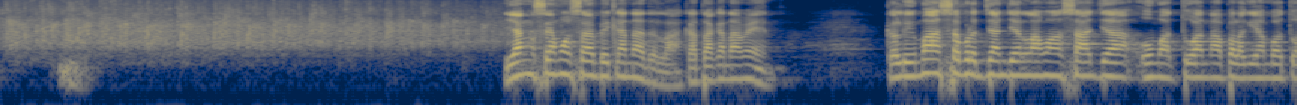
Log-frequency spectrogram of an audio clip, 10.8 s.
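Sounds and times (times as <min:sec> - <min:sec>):
audience applause: 0:00.0 - 0:04.6
speech: 0:04.2 - 0:06.5, 0:07.4 - 0:10.8.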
